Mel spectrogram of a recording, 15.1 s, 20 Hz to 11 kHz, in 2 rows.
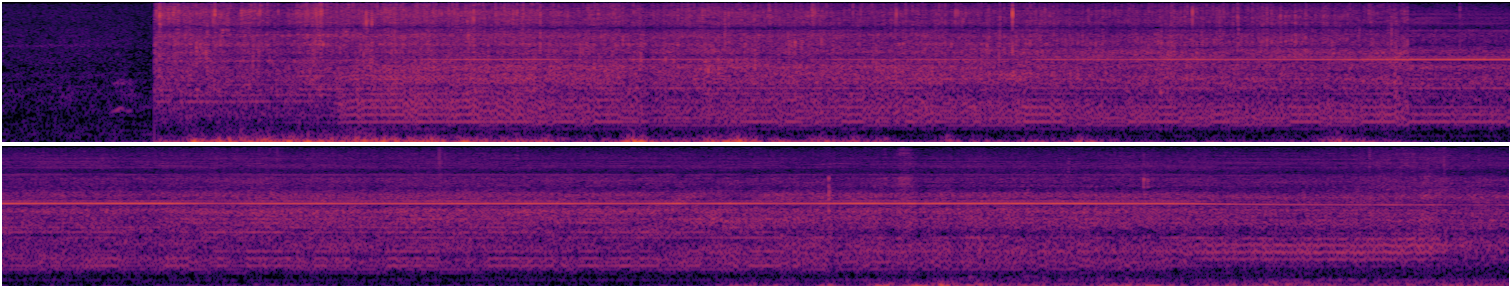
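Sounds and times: wind rumbling on microphone: 0.8s - 7.0s, 11.8s - 15.0s.

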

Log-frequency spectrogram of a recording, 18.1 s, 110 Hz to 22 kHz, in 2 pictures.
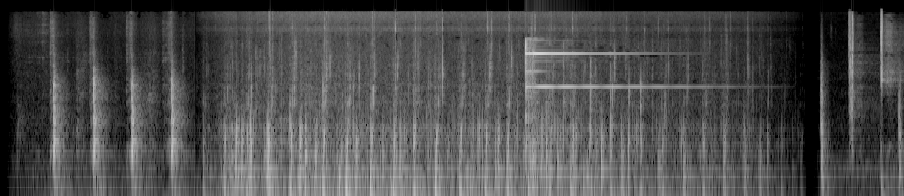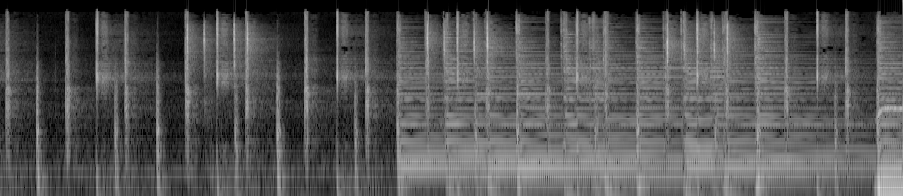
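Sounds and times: bell ding: 5.3s - 7.2s.

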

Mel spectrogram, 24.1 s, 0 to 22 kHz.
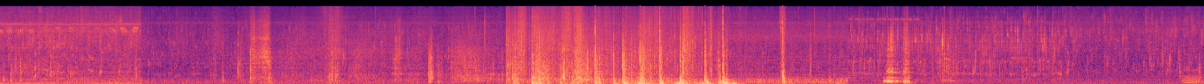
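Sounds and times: leaves rustling and crunching: 8.5s - 15.0s.

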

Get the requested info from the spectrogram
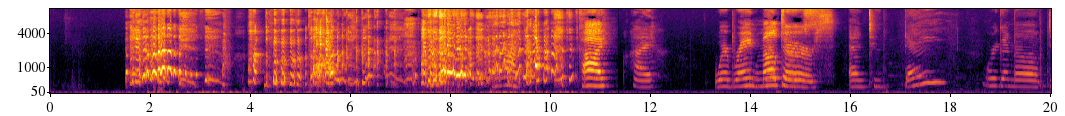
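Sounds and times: kids laughing: 1.5s - 10.6s.

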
